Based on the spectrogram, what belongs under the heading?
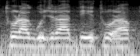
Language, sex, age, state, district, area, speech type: Urdu, female, 60+, Delhi, North East Delhi, urban, spontaneous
